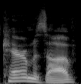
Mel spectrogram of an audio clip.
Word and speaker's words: Karamazov: And I say I would pick The Brothers Karamazov, which I'm told is actually the way to pronounce it, because it's long and I haven't read it.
